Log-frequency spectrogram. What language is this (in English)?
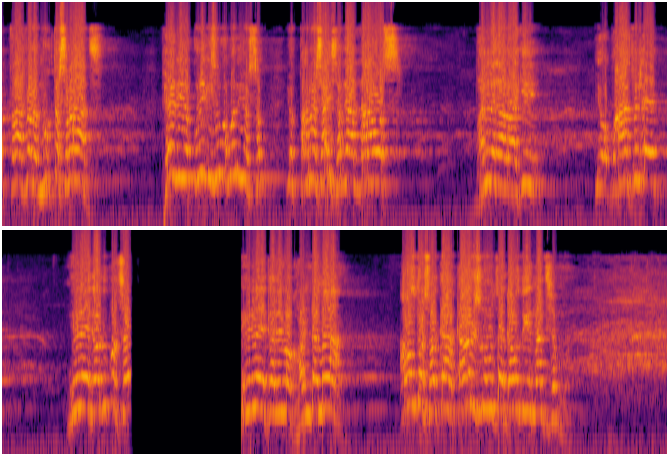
Turkish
